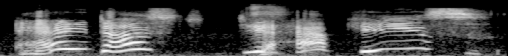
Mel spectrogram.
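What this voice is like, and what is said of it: Imitates a girl's voice. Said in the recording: “That's my impression of ... girl.”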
